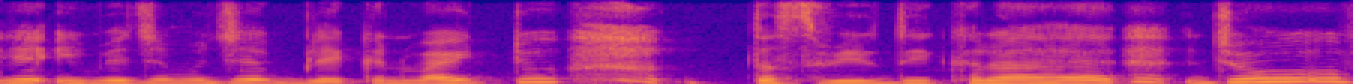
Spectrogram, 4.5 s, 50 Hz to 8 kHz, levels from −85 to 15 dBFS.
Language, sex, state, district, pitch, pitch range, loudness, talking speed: Hindi, female, Chhattisgarh, Korba, 245 Hz, 220-280 Hz, -16 LUFS, 170 wpm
